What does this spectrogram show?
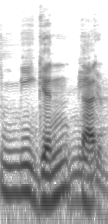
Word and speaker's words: Megan: So, um, the actress is Megan Follows and it is pronounced Megan that was put explicitly in the IMDb page about her.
